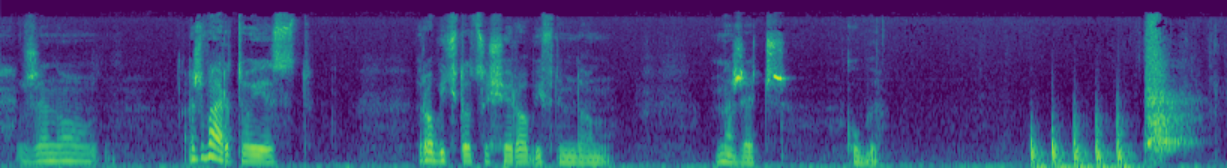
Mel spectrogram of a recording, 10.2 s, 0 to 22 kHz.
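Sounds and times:
speech: 0.1s - 2.6s, 3.5s - 5.2s, 6.0s - 7.4s
dog barking in a home: 9.5s - 10.2s.

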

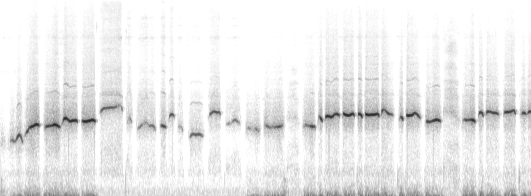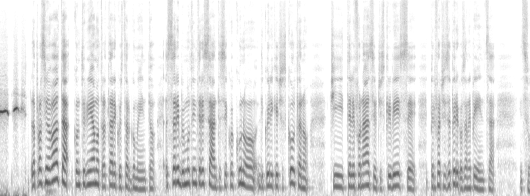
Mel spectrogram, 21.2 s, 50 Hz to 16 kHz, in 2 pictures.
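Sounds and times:
person whistling an anthem melody: 0.0s - 11.2s
speech: 11.4s - 21.2s.

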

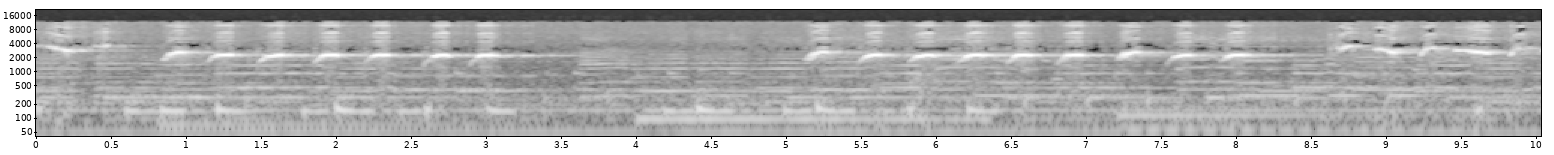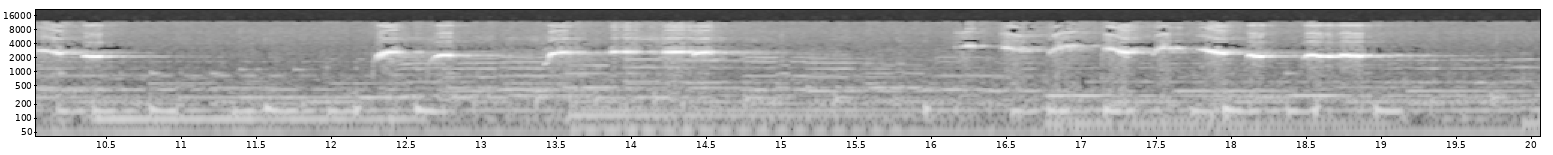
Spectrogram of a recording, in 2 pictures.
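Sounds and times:
greater green leafbird whistled song: 0.0s - 3.8s, 5.0s - 10.8s, 12.3s - 14.9s, 16.1s - 19.3s.

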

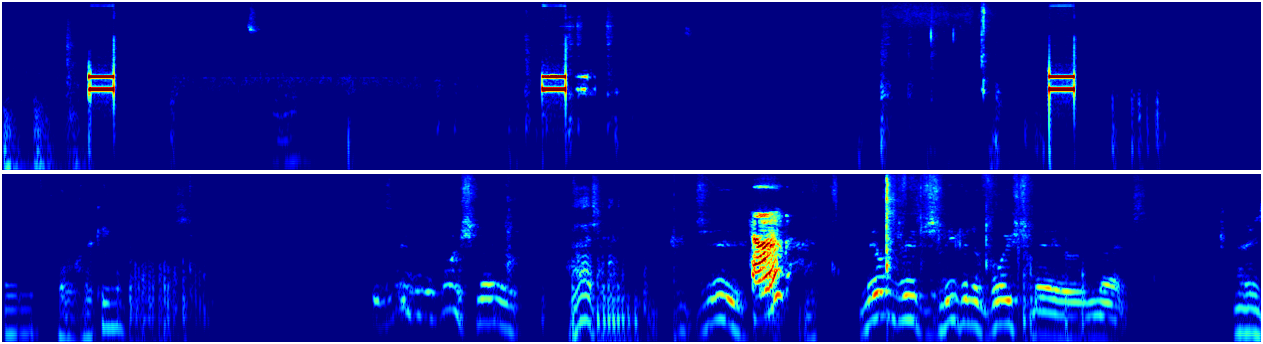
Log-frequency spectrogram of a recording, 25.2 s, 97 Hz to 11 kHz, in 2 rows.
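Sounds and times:
telephone keypad tones: 0.9s - 1.2s, 5.4s - 5.9s, 10.5s - 10.8s
speech: 13.4s - 14.7s, 16.4s - 18.8s, 19.6s - 20.5s, 21.2s - 24.1s, 24.9s - 25.1s.

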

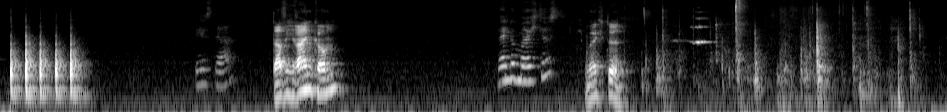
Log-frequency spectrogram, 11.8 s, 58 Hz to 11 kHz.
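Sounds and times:
knocking on a door along a corridor: 0.1s - 1.2s
speech: 2.6s - 4.4s, 6.2s - 8.3s.

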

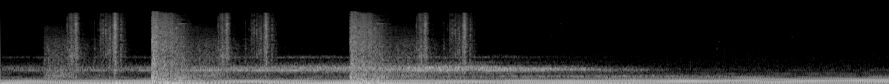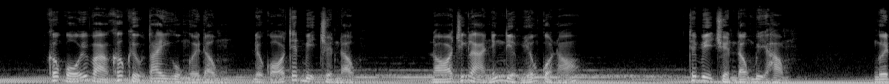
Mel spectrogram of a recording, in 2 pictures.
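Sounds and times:
steady low hum: 0.0s - 17.7s
heavy booming gunshots: 0.4s - 2.5s, 3.5s - 4.4s
repeated gunshots fired at joints of a bronze automaton: 0.4s - 2.8s, 3.5s - 4.8s
speech: 9.4s - 12.6s, 13.2s - 14.8s, 15.8s - 16.9s.

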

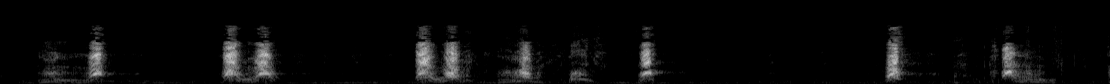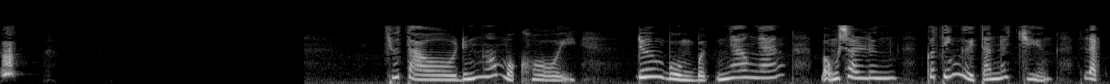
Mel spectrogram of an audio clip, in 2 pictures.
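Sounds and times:
black dog barking: 0.5s - 1.2s, 2.2s - 3.0s, 4.1s - 6.8s, 8.8s - 10.5s, 11.1s - 11.5s
speech: 15.2s - 22.1s.

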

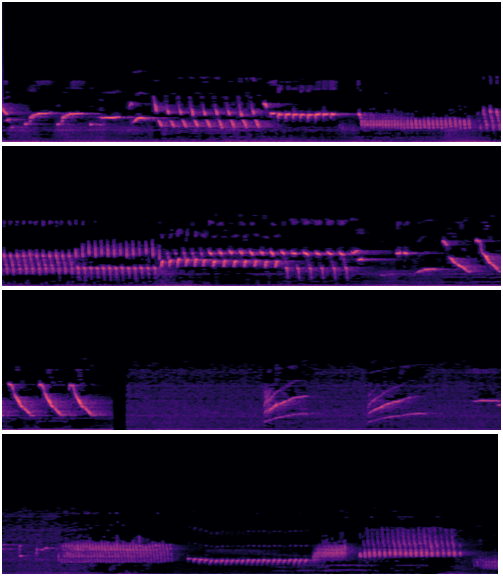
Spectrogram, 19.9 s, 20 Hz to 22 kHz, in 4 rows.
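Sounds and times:
canary in vigorous continuous song with trills and whistled phrases: 0.0s - 11.1s, 12.4s - 19.9s
hiss: 11.2s - 15.8s.

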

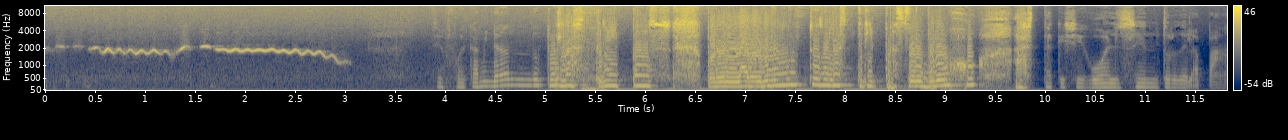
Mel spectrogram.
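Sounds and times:
person whistling a high sustained tune with warbling trills: 0.0s - 3.1s
speech: 3.9s - 11.8s.

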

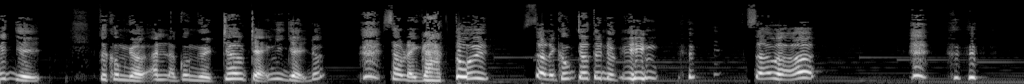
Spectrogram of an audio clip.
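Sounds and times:
speech: 0.0s - 8.2s, 9.1s - 9.9s
woman sobbing too hard to speak: 5.6s - 8.2s, 9.1s - 9.9s.

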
